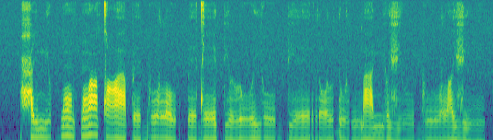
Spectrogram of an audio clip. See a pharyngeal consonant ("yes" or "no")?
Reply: yes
